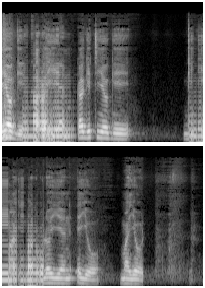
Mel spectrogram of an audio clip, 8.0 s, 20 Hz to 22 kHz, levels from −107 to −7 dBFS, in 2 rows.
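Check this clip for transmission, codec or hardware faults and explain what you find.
Two kinds of fault show up in this speech clip: a robotic buzz in two stretches, and one jump where part of the stream goes missing.

From 0.40 to 1.50 s, and again from 3.74 to 4.85 s, you get robotic sound from repeated short buffers. The speech goes rigid and metallic, locked onto a steady 200 Hz buzz while still loosely tracking the words. That pitch fits a 5 ms chunk being replayed over and over. The likely cause is audio arriving too slowly, so the software keeps looping its last buffer and skips real material. Most of each stretch is repeats rather than fresh audio.

Around 6.83 to 6.86 s there's a stream segment skipped. The sound lurches forward with a small blip, as if a piece of the programme simply isn't there. Most likely one chunk of a segmented stream failed to load, and the player carried on with the next one. 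Whatever that chunk held is gone, so the speech jumps ahead rather than pausing.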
